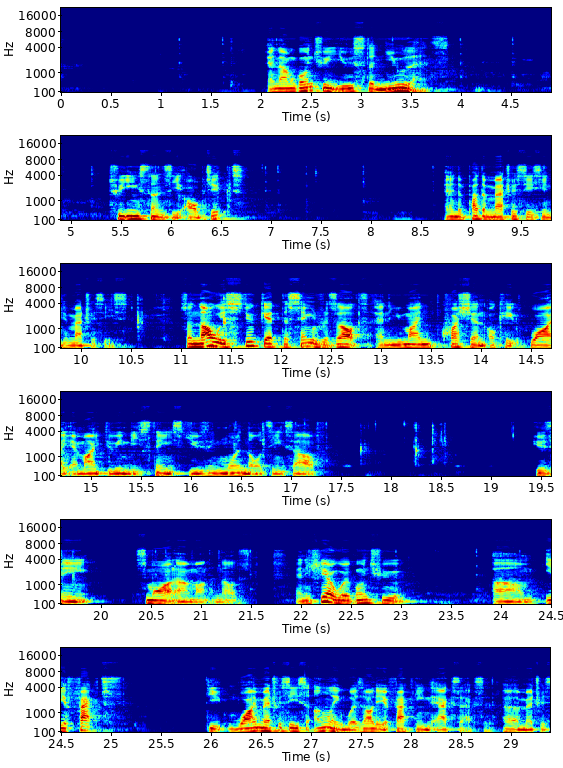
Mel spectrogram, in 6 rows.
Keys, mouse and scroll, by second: 0.0 click, 1.1 click, 2.1 click, 4.0 click, 4.9-5.8 middle drag, 5.8 drag, 6.4 g, 7.3-8.6 middle drag, 8.6 drag, 10.8-11.9 shift+middle drag, 11.9-13.0 scroll down 1, 13.0-16.0 middle drag, 16.0 drag, 16.7 g, 17.3 drag, 17.8-18.4 shift+right drag, 18.4 h, 19.6 g, 20.9-21.5 middle drag, 21.5 click, 22.9 click, 24.1 click, 25.1 click, 26.4 middle click, 26.8-27.6 scroll down 1, 28.7 click.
